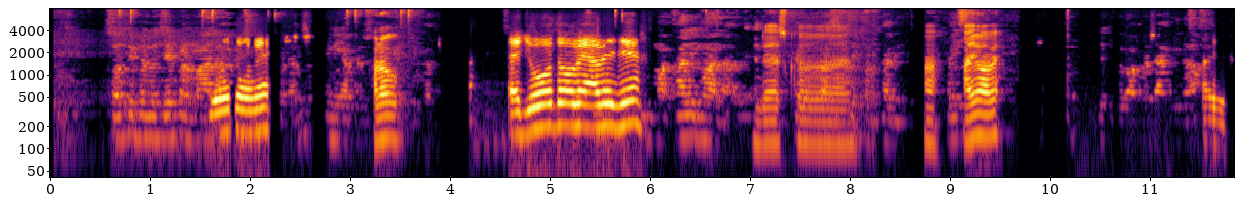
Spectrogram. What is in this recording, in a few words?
Call recording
